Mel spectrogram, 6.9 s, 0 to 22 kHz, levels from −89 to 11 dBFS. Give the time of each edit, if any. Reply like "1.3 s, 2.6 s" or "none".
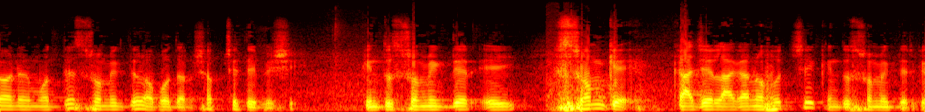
none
